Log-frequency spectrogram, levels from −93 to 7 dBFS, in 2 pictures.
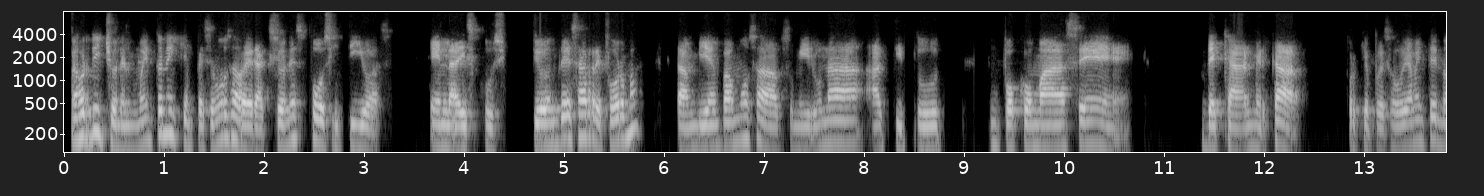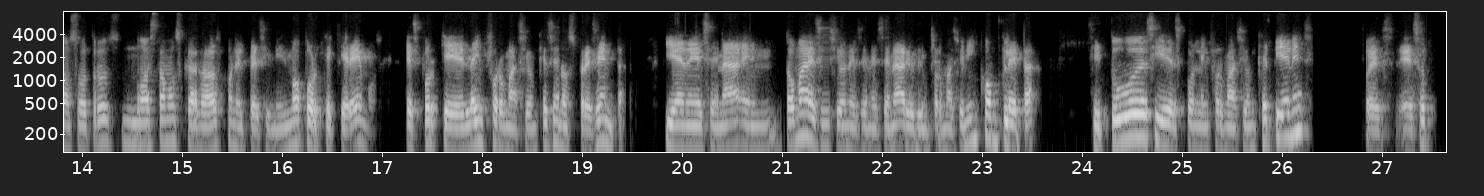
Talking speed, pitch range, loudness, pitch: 165 wpm, 125-150 Hz, -20 LUFS, 135 Hz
